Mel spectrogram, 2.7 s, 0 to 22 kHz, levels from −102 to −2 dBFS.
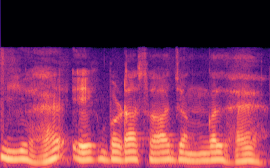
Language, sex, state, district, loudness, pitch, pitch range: Hindi, male, Uttar Pradesh, Saharanpur, -17 LUFS, 140 Hz, 130-145 Hz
